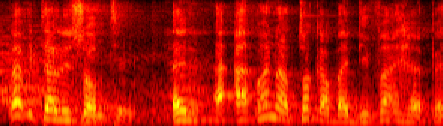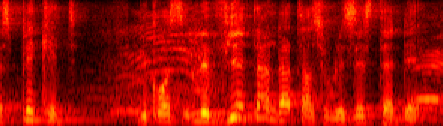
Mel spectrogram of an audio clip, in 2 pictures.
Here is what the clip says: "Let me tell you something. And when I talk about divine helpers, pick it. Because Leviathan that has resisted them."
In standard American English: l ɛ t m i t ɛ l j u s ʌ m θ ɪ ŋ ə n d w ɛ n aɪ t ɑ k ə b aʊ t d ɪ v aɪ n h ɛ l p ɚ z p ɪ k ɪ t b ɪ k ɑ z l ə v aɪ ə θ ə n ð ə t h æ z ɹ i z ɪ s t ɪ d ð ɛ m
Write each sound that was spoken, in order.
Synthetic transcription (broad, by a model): l ɛ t m i t ɛ l j u s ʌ m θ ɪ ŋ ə n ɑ w ɛ n aɪ t ɑ k ə b aʊ t d ɪ v aɪ n h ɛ l p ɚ s p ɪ k ɪ t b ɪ k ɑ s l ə v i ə t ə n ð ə t h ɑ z ɹ i z ɪ s t ɪ d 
